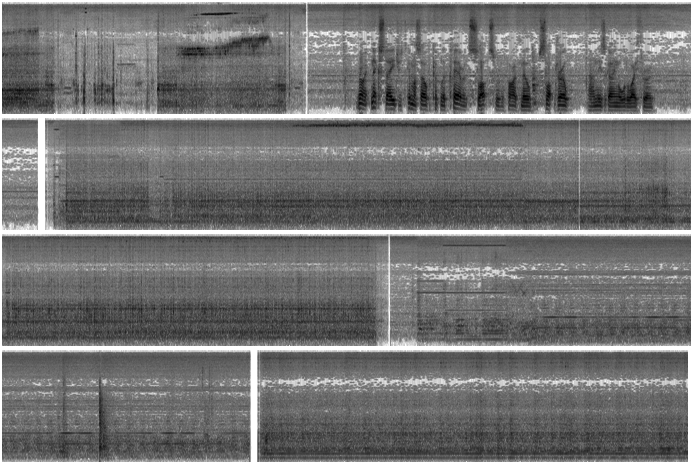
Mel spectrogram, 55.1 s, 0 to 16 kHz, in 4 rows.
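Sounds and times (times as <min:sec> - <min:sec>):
milling machine whine: 0:00.0 - 0:55.0.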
